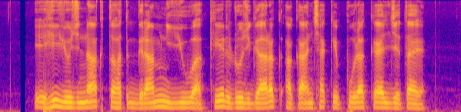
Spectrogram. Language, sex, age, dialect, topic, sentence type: Maithili, male, 51-55, Eastern / Thethi, banking, statement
